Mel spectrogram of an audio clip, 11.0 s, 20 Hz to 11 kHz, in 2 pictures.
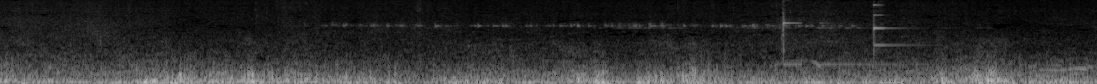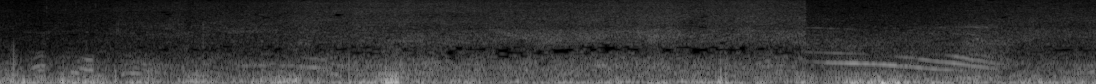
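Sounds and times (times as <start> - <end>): wind buffeting microphone: 0.0 - 10.9
light metallic clinks: 3.9 - 4.7.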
